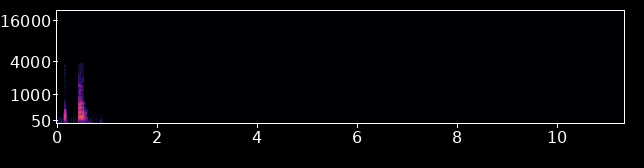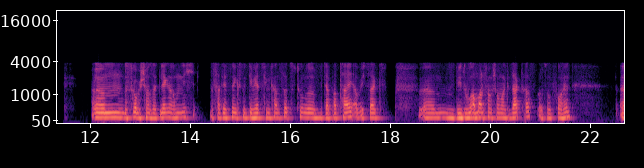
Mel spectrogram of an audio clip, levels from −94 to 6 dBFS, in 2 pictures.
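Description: A small blip lands at 20.70 to 20.72 s, near the end of the speech. This is packet loss with the last packet repeated: one 20 ms packet went missing, and the receiver filled the gap by replaying the packet before it. The band-limited telephone sound, with nothing above 4 kHz, comes from the G.711 coding.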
